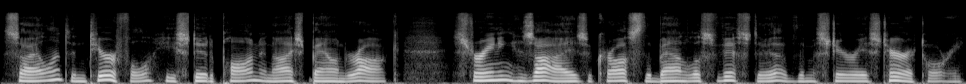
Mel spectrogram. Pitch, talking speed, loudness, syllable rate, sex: 155 Hz, 130 wpm, -16 LUFS, 3.8 syllables/s, male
